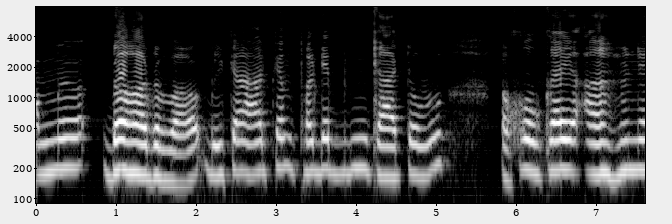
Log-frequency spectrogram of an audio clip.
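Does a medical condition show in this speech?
Yes: cerebral palsy.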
